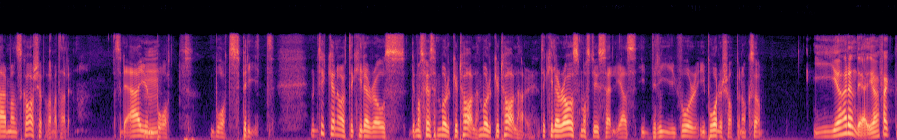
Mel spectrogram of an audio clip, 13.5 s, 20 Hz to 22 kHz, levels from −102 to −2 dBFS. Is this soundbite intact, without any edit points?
no; 2 cuts; at 4.8 s, 7.2 s

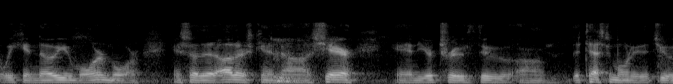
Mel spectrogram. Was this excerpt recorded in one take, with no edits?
yes; 0 cuts

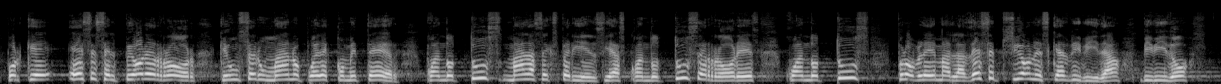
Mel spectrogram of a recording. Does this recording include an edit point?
no; 0 cuts

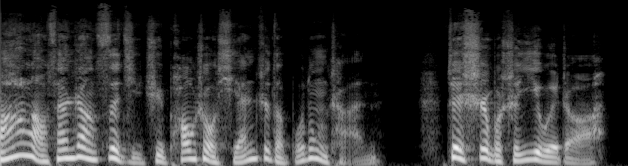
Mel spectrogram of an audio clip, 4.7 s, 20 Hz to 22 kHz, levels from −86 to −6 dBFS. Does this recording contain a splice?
no; 0 cuts

